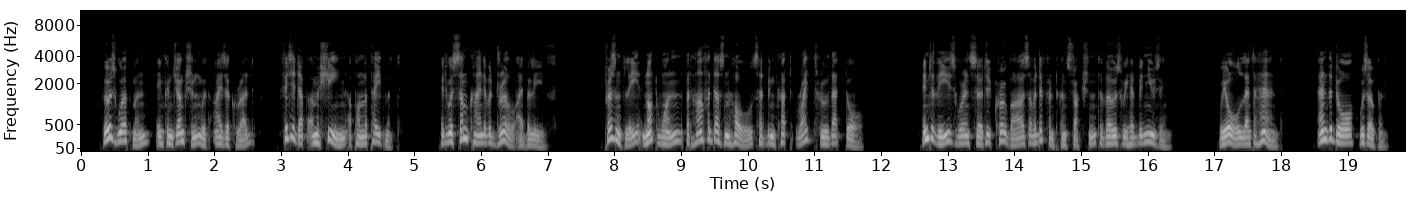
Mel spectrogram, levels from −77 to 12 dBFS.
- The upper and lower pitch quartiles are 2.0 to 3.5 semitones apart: No, average, 4.8 semitones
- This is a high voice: No, low, 130 Hz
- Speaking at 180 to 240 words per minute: Yes, average, 195 wpm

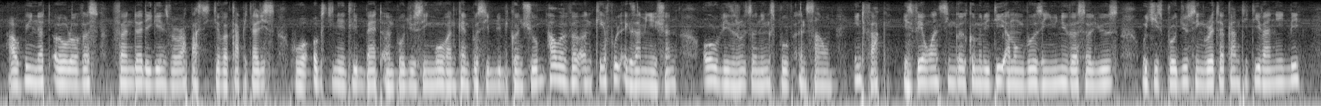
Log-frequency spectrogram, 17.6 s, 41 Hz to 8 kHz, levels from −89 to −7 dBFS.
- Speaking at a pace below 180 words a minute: No, average, 185 wpm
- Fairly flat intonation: Yes, narrow, 1.7 semitones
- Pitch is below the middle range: Yes, low, 125 Hz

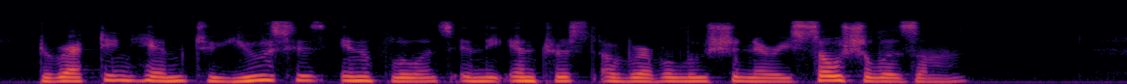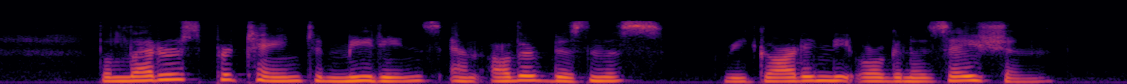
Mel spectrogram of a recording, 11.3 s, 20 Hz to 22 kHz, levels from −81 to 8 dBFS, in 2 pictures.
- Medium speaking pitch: Yes, medium, 180 Hz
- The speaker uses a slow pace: Yes, slow, 130 wpm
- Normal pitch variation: No, narrow, 2.3 semitones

